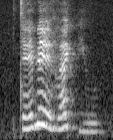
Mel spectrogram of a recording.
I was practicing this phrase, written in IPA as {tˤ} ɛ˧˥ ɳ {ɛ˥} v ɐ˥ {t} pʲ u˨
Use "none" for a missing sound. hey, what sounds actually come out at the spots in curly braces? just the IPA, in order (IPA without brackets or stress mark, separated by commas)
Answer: t, ɛ˥˧, none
